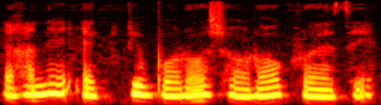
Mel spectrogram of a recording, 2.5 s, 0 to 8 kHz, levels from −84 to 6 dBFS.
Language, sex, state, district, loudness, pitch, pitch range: Bengali, female, Assam, Hailakandi, -15 LUFS, 190 Hz, 175-205 Hz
